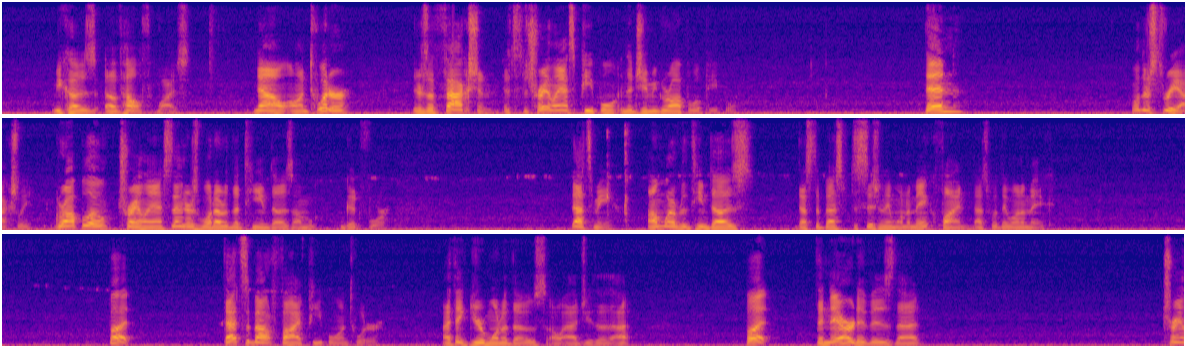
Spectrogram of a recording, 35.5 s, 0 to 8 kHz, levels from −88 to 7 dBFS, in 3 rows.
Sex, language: male, English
